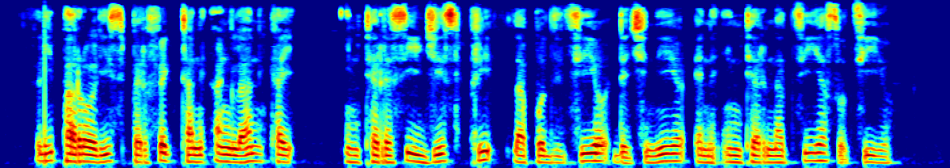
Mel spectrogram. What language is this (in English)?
Esperanto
